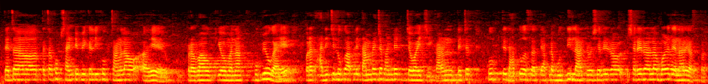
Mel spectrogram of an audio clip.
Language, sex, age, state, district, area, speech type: Marathi, male, 18-30, Maharashtra, Sindhudurg, rural, spontaneous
